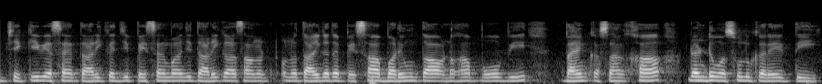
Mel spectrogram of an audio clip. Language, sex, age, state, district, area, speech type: Sindhi, male, 30-45, Maharashtra, Thane, urban, spontaneous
